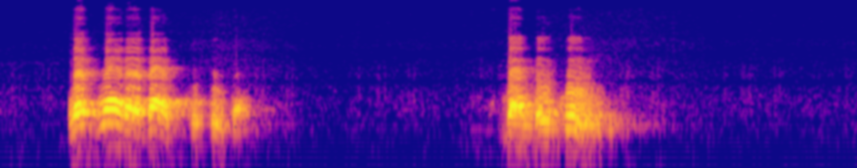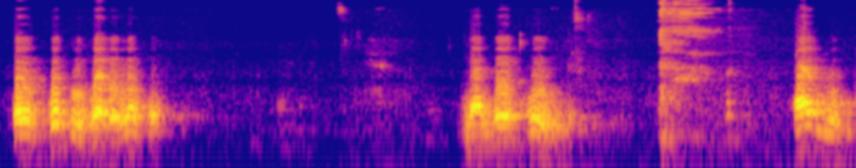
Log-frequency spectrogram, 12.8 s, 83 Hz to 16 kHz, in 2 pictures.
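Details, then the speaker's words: Simulated high-frequency hearing loss: speech sentences with high frequencies filtered out, low frequencies (250–1000 Hz) kept, sounding muffled and dull, audible but hard to understand. "you will experience speech as it would sound if you had some high frequency hearing loss yourself you will hear four sentences however they will not sound normal to you since some of the high frequency tones have been filtered out"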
